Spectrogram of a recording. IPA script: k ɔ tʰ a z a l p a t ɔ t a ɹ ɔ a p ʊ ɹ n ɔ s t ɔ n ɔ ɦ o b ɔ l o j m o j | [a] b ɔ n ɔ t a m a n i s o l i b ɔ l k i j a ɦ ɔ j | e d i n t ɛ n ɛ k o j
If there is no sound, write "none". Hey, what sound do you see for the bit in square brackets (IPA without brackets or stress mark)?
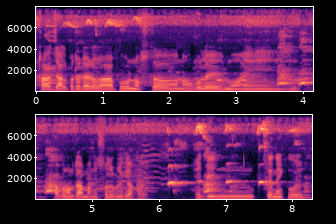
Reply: a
